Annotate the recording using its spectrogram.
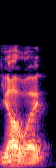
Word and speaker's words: Yahweh: And then when a mistake, when they came from German to English, they didn't know that a J in German is pronounced like a Y. And so they pronounced it now Jehovah. But Jehovah is really just a transliteration, an error, going from Yahweh to Jehovah.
